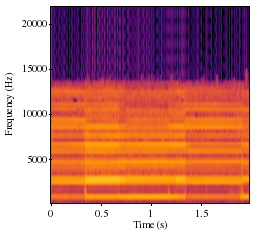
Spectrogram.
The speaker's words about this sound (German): Um 11 Uhr hat sich der bundesweite Probealarm auch bei uns in Essen bemerkbar gemacht. Die Handys, ja, die haben alle einen Alarmton abgegeben.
